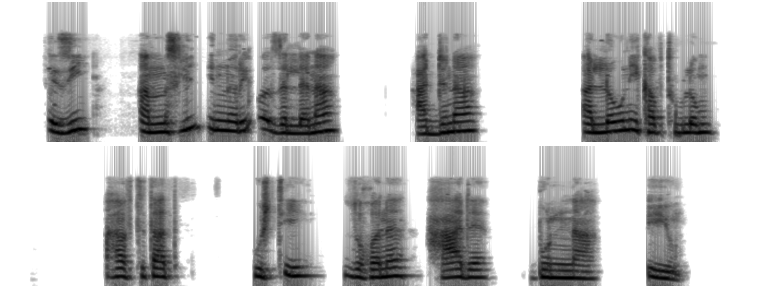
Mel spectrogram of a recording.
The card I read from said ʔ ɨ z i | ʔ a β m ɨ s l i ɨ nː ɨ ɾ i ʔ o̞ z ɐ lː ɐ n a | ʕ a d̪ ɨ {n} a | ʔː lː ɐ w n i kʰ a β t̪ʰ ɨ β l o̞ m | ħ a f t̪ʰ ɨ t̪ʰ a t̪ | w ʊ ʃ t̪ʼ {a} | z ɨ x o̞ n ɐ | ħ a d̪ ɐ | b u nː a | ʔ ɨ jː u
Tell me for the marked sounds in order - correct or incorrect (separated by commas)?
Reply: correct, incorrect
